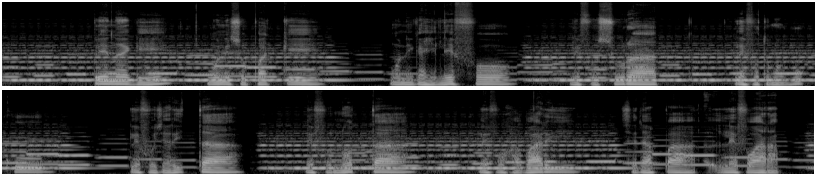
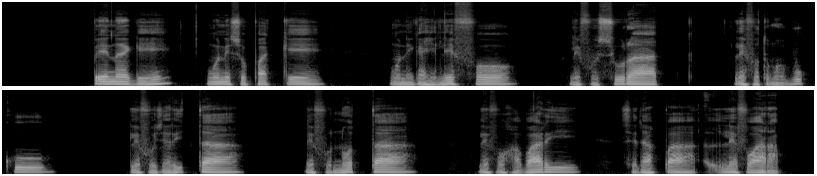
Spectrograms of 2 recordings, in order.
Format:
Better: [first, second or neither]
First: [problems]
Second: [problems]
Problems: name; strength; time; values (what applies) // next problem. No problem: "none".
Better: second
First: background sound (Wind instrument, woodwind instrument + Bowed string instrument); as loud as the speech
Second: none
